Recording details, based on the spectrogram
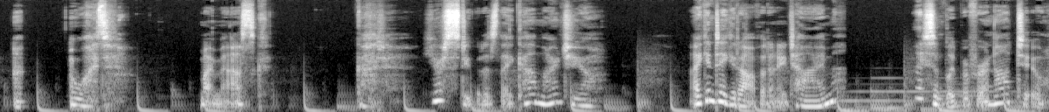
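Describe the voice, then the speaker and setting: A woman's voice: medium pitch, gravelly. A woman playing a haughty, prickly poisoner agent in an ASMR roleplay, dry and sarcastic, often dropping near a whisper. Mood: irritated, scornful. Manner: dry, sarcastic, scornful, unhurried. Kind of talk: ASMR roleplay addressed to listener. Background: calm ambient game music.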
